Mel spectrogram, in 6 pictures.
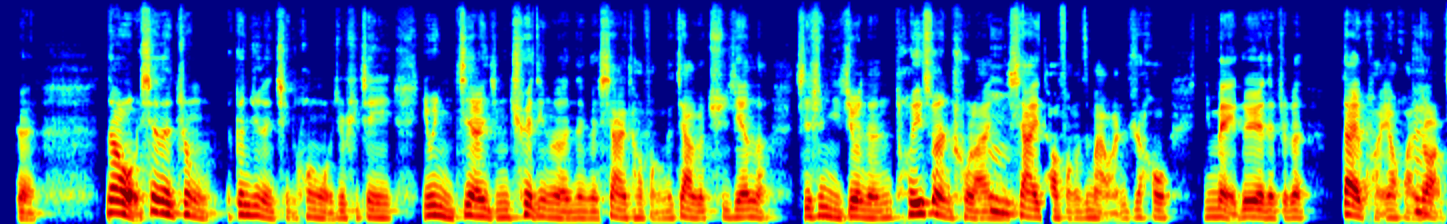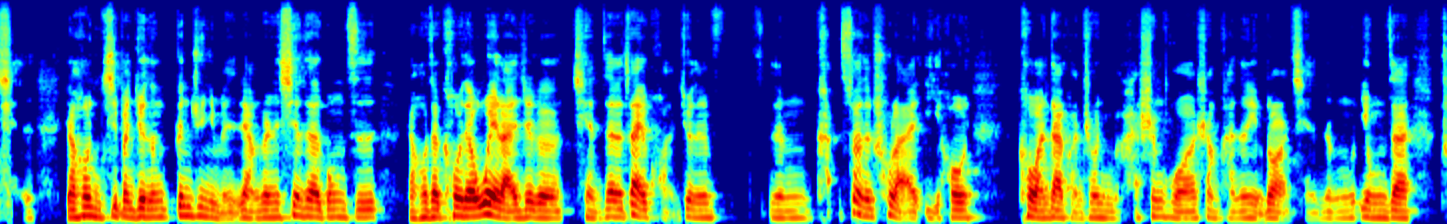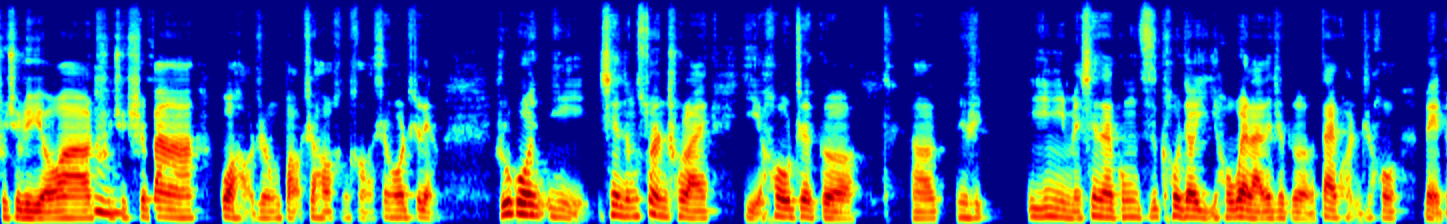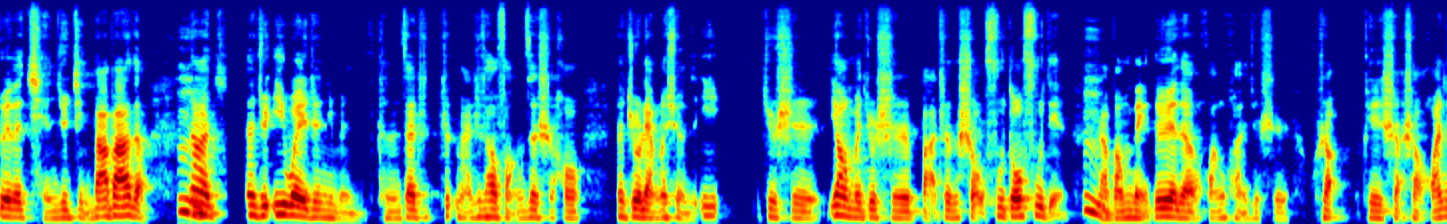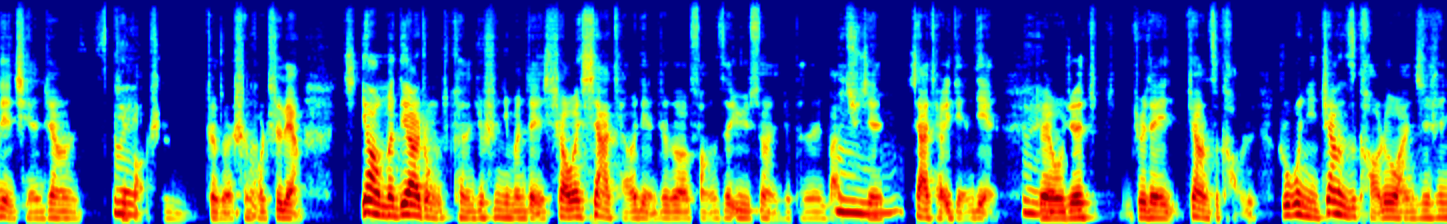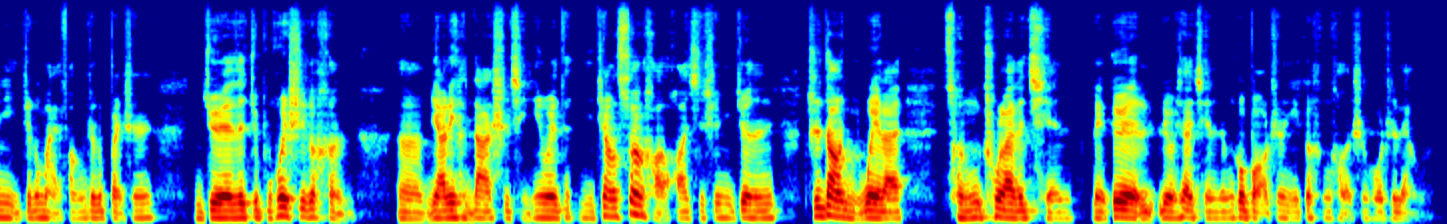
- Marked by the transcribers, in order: none
- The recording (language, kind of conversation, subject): Chinese, advice, 怎样在省钱的同时保持生活质量？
